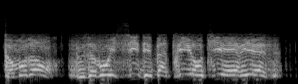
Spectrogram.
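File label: French damaged aa mood low; War Thunder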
